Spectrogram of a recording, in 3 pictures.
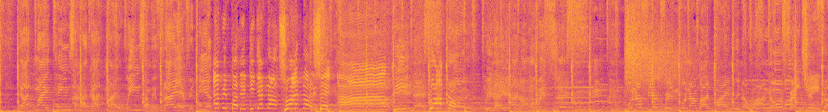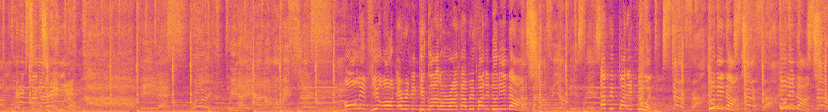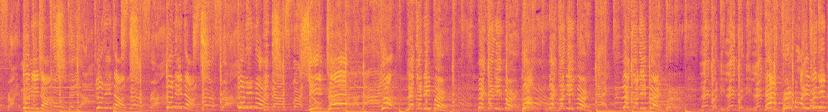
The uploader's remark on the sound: TECH XII LIVE AUDIO FROM VIKING ENT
